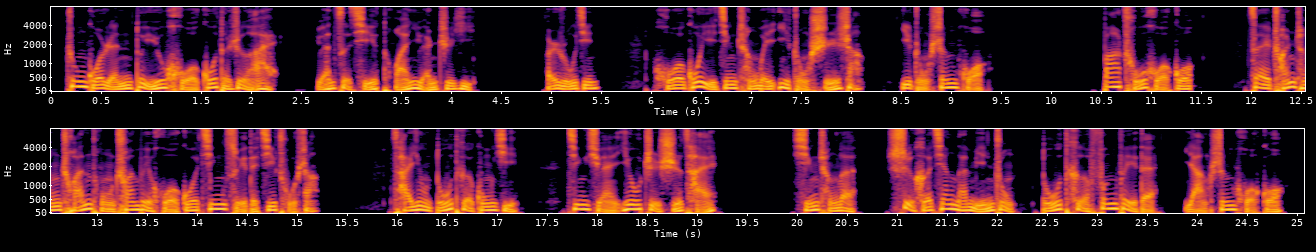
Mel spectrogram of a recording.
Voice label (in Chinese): 男 火锅; 巴厨火锅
